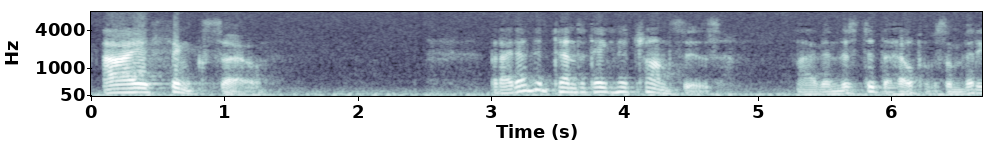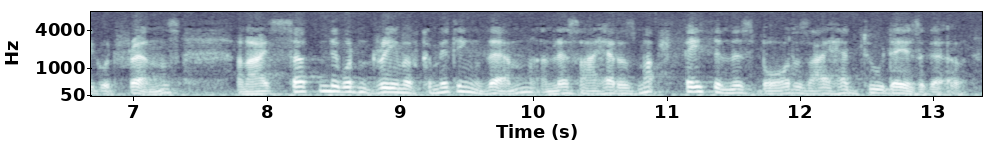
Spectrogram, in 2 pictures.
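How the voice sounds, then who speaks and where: An actor playing a middle-aged, commanding British company director with a measured, formal way of speaking, in radio drama style. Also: male voice, mid-range voice, very animated, close to an everyday voice. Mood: firm, resolute. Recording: muffled, hissy old radio recording.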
